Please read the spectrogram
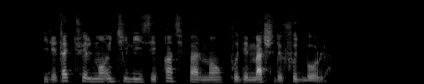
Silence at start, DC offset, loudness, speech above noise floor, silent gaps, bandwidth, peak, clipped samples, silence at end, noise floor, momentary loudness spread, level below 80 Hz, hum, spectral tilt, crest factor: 0.45 s; under 0.1%; -38 LUFS; 51 dB; none; 11.5 kHz; -12 dBFS; under 0.1%; 0.95 s; -89 dBFS; 13 LU; -86 dBFS; none; -3 dB/octave; 28 dB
